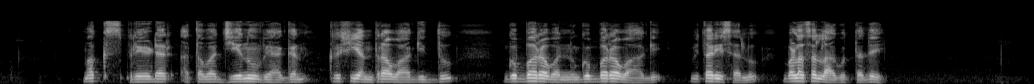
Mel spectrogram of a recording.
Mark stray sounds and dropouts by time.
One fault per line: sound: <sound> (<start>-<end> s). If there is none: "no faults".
no faults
